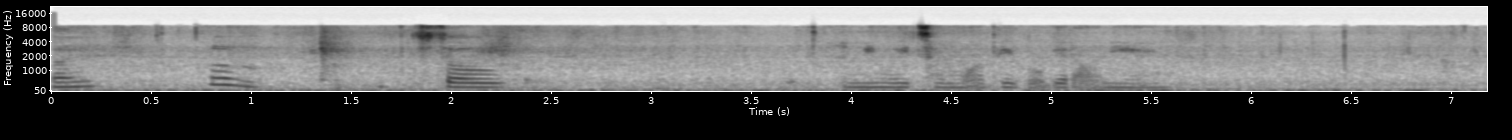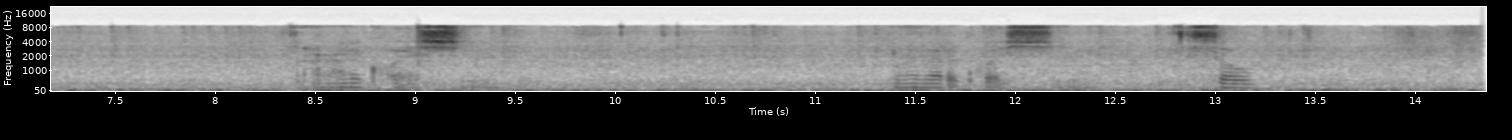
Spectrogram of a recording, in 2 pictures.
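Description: A young woman speaks casually and close to a phone microphone, in short bursts.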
